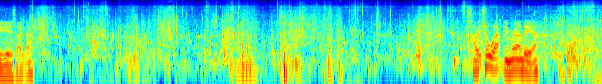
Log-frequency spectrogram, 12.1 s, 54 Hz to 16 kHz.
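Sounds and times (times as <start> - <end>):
kayak paddles splashing in water: 0.0 - 12.0.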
